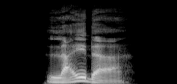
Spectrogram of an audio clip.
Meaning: sufferer
- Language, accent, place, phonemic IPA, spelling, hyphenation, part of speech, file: German, Germany, Berlin, /ˈlaɪ̯dɐ/, Leider, Lei‧der, noun, De-Leider.ogg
